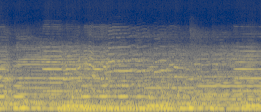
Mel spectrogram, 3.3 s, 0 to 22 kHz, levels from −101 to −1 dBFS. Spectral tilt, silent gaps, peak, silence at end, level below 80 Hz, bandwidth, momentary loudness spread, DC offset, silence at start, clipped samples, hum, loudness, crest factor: -7.5 dB/octave; none; -4 dBFS; 0 s; -28 dBFS; 9 kHz; 3 LU; under 0.1%; 0 s; under 0.1%; none; -18 LUFS; 12 dB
